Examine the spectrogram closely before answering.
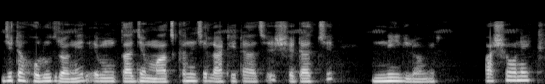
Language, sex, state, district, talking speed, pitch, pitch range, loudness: Bengali, male, Bihar, Katihar, 175 wpm, 155 Hz, 135-170 Hz, -15 LUFS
